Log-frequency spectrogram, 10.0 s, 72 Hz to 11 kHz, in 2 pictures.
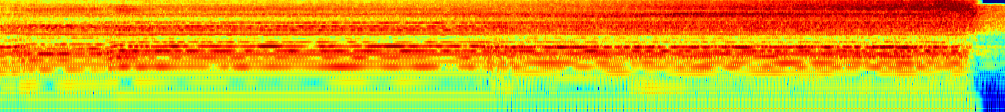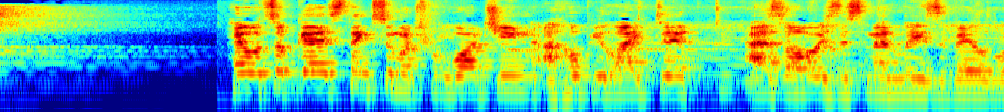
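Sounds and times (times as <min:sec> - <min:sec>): deep sung bass note: 0:00.0 - 0:05.3
a cappella voices holding chord: 0:00.0 - 0:05.8, 0:07.7 - 0:10.0.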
